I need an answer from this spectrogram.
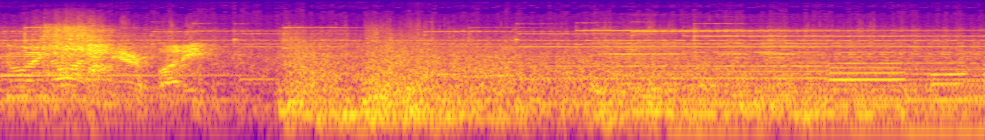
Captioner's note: suspenseful music; thunder rumbles; suspenseful music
